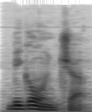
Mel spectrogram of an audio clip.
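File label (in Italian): "bigoncia", dialettale crespinese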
